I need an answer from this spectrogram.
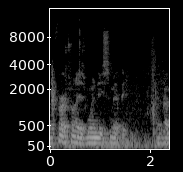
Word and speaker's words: Smithy: And the first one is Wendy Smithy. If I mispronounce your name, I apologize. It's been mispronounced the whole time I've been married, so. So so then Cheryl, how is it pronounced? It's Smithy.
